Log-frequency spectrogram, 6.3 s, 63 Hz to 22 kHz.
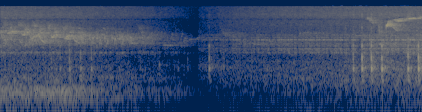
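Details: Lesser spotted woodpecker excavating a nest hole at Reastvere, Jõgevamaa, in spring 2019: a few faint knocks early on, then a run of sharp, irregular pecks near the end, with thin high birdsong and soft rustling behind.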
